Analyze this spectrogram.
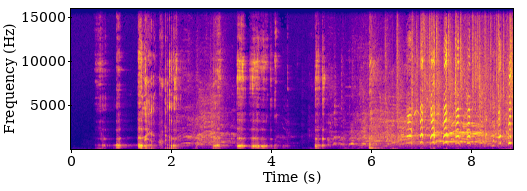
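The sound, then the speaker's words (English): A man who has just drunk a whole drink lets out a string of loud burps in quick succession, roughly seven in a row, followed by a burst of laughter and chuckling from a group. “That was two burps. No, that was about seven burps, was it not?”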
